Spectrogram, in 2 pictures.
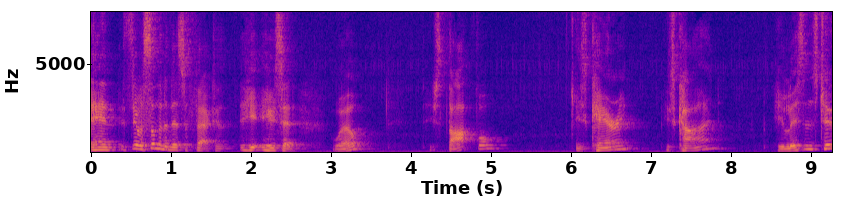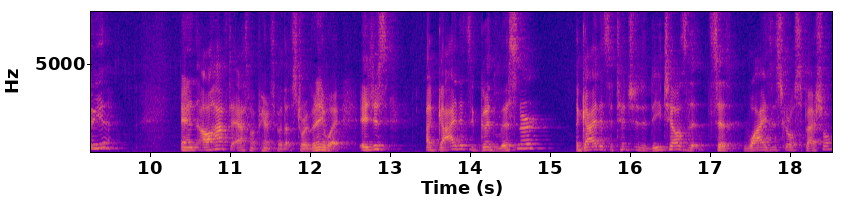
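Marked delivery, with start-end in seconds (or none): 3.0-9.6 teasing put-on country accent, slow and drawling. Retelling what their dad said, mimicking his answer: mocking country accent. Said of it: "like in this country accent".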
